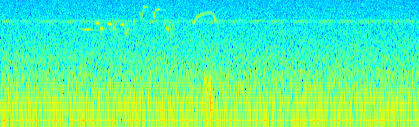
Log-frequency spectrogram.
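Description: Near silence, with a faint steady high trill like an insect's and a few faint bird chirps from about one and a half to three seconds in.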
